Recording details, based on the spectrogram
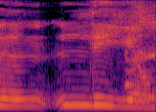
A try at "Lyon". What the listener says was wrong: Reine-mère, on dit Lyon. Tu n'as pas besoin de faire comme moi avec les lèvres. Juste prononce Lyon.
